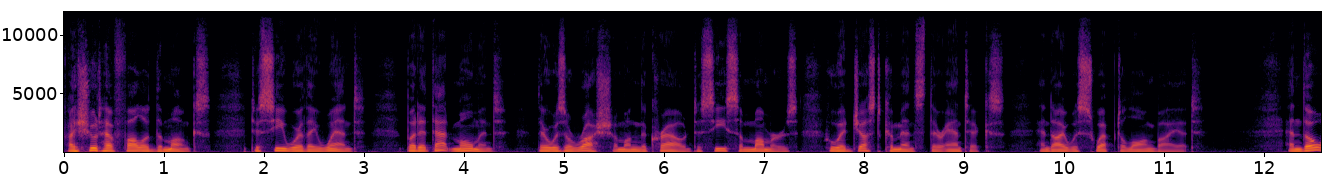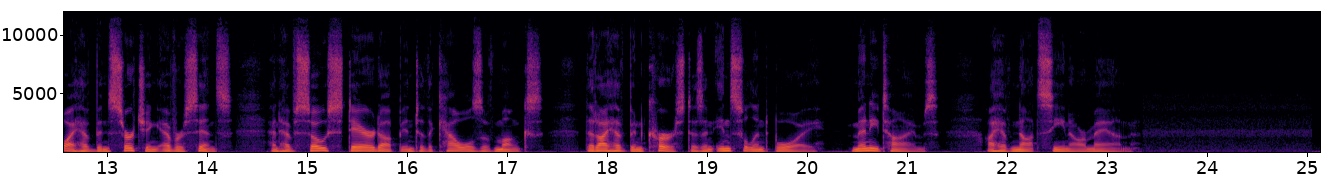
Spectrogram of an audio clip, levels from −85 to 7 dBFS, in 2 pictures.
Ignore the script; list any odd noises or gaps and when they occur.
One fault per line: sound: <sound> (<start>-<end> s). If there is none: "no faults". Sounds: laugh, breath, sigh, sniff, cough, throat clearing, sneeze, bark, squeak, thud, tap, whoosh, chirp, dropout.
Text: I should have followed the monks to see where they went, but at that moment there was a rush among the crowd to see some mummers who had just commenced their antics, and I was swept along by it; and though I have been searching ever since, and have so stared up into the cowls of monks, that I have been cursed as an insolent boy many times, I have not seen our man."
no faults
